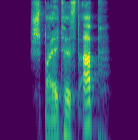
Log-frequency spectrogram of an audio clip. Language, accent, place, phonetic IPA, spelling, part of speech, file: German, Germany, Berlin, [ˌʃpaltəst ˈap], spaltest ab, verb, De-spaltest ab.ogg
- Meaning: inflection of abspalten: 1. second-person singular present 2. second-person singular subjunctive I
